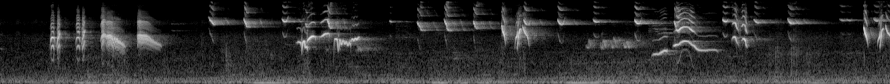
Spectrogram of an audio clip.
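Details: Song of an oriental magpie-robin delivered in a busy stream of sharp chips, high thin whistles and twisting slurred notes, densely packed with rough, harsh elements.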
